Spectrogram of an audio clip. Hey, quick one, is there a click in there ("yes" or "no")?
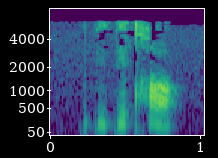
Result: no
